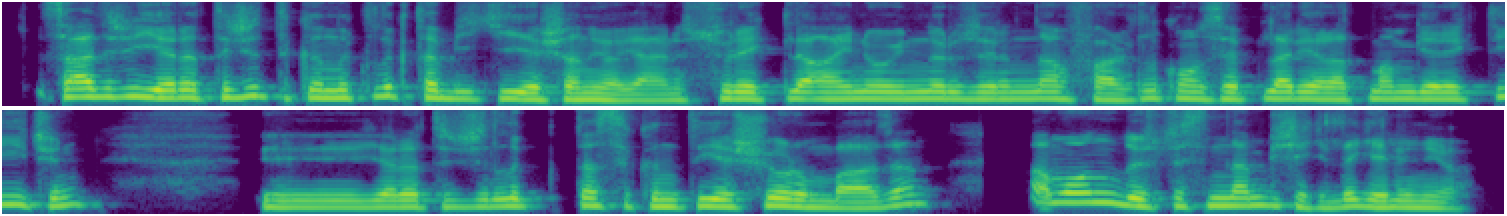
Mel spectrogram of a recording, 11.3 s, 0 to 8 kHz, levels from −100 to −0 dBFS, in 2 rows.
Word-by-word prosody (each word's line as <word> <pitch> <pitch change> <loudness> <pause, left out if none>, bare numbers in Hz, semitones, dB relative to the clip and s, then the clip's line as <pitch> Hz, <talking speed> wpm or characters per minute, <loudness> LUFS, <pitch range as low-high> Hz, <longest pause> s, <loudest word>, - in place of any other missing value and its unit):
sadece 190 +1 +3
yaratıcı 180 +2 +2
tıkanıklık 175 +3 -1
tabii 155 -4 +1
ki 155 +1 -3
yaşanıyor. 140 -2 +2
Yani 125 +1 -4
sürekli 150 +1 +1
aynı 150 +1 +1
oyunlar 150 0 +2
üzerinden 150 +1 -1
farklı 135 +3 -3
konseptler 150 -1 0
yaratmam 150 +1 0
gerektiği 150 +6 0
için, 190 +2 -5 0.6
eee, 145 - -3 0.3
yaratıcılıkta 150 +4 -1
sıkıntı 155 -1 -2
yaşıyorum 155 -2 +3
bazen 145 +12 0 0.4
ama 245 - +1
onun 245 -4 +2
da - - +6
üstesinden 175 +3 0
bir 175 - -4
şekilde 145 -1 -3
geliniyor. 140 -4 -1
155 Hz, 150 wpm, -23 LUFS, 145-175 Hz, 0.6 s, da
